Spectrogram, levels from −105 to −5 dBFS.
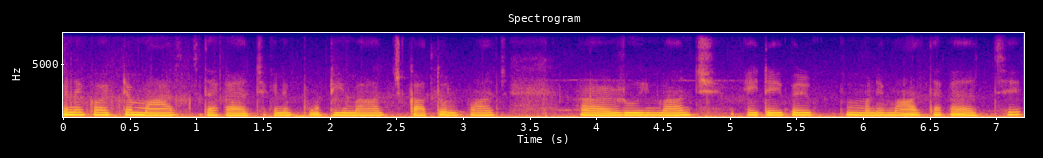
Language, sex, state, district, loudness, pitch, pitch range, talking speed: Bengali, female, West Bengal, Purulia, -15 LUFS, 215 Hz, 205-225 Hz, 165 wpm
